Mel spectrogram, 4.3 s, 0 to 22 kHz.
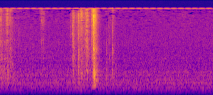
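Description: A Juki TL98Q straight-stitch sewing machine's rapid stitching stops just after the start. About a second and a half in comes a short cluster of clicks with one sharp knock, as the sewn patches are freed from the presser foot and taken off the machine.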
